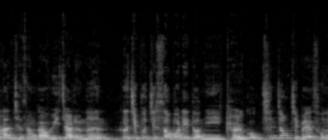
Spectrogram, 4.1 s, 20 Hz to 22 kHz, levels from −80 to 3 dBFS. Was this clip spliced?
no; 0 cuts

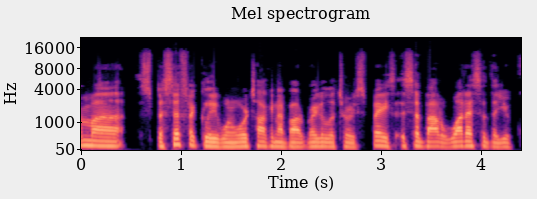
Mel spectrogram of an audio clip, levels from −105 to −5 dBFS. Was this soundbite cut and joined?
no; 0 cuts

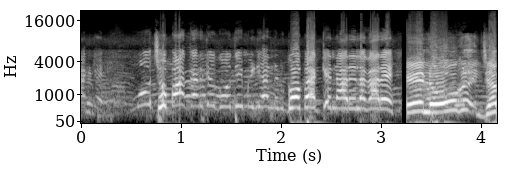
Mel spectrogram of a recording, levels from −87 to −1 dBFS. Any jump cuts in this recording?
yes; 1 cut; at 3.2 s

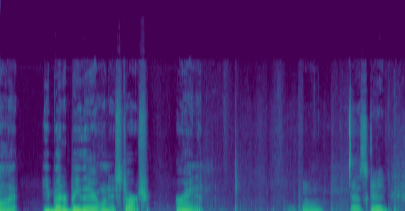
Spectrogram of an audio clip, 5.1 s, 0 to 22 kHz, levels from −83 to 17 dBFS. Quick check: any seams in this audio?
no; 0 cuts

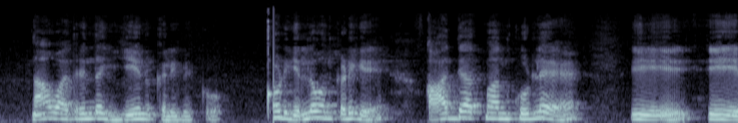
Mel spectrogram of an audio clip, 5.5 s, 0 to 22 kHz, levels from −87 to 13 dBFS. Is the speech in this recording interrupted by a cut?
yes; 1 cut; at 1.9 s

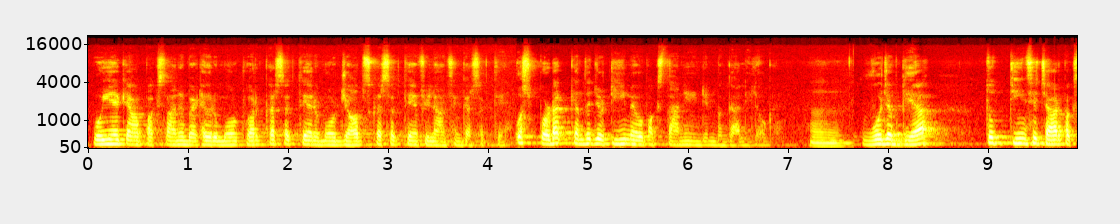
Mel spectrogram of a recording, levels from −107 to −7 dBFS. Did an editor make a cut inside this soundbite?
yes; 2 cuts; at 4.2 s, 7.7 s

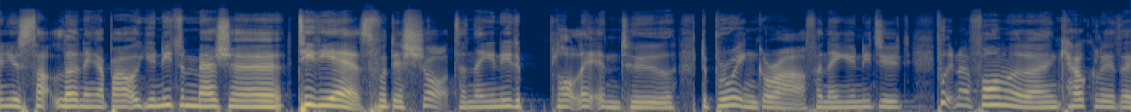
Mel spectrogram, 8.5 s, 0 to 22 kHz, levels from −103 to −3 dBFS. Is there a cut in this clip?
yes; 3 cuts; at 2.2 s, 5.2 s, 6.6 s

